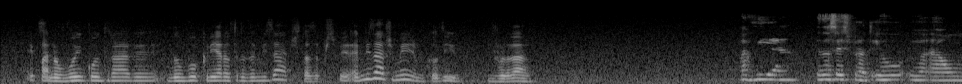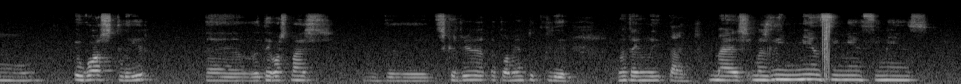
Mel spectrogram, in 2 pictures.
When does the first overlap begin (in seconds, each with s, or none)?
none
